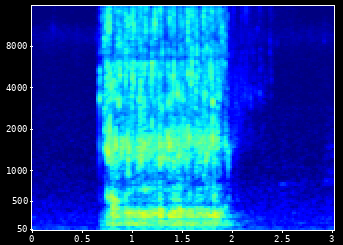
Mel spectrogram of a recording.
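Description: Liquid pours into a small pot.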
